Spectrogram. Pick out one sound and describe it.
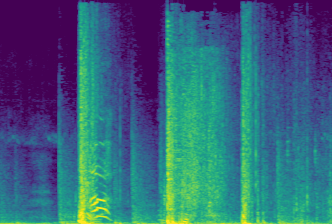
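A weapon strikes a body with heavy, wet thuds.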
